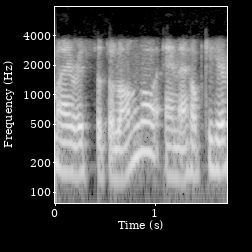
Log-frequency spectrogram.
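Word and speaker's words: Sotolongo: My name is Iris Sto Longo. I'll spell that.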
